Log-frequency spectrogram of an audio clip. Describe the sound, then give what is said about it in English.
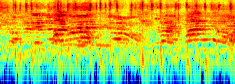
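Horses' hooves clip-clop in a steady, approaching rhythm as riders arrive at a mission, mixed with murmuring voices and a busy background of harmonic tones that partly covers the hoofbeats. “Oh, those horses. They must bring other refugees from the Lancers of the Devil.”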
